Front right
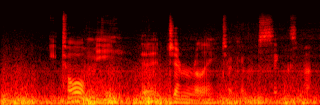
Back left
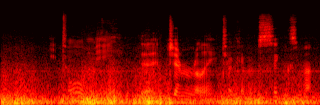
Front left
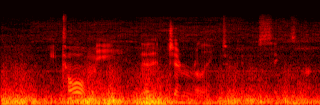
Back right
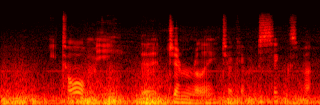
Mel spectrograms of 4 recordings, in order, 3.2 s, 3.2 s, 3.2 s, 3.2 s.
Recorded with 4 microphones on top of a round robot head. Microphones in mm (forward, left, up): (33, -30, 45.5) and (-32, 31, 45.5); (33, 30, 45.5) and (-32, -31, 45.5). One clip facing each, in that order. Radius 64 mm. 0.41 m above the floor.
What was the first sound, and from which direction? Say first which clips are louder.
A man speaking: front right 6 dB, back right 2 dB; 55° right.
